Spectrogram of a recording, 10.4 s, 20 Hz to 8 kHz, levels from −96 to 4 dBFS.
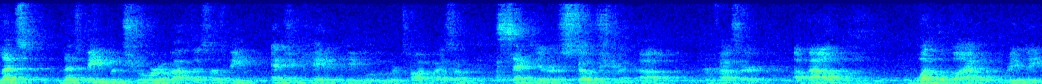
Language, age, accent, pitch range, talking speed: English, 50-69, American, 120-170 Hz, 140 wpm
